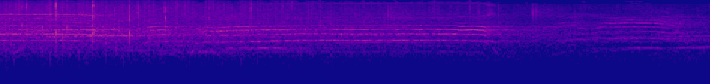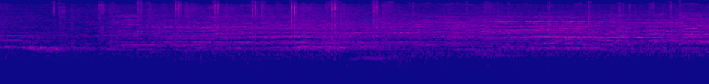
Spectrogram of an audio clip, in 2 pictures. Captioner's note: applause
